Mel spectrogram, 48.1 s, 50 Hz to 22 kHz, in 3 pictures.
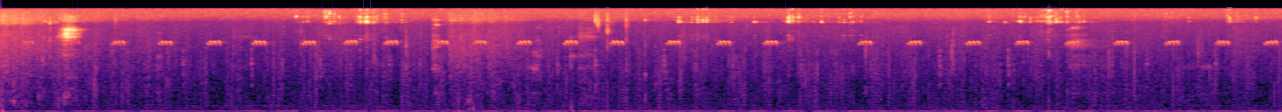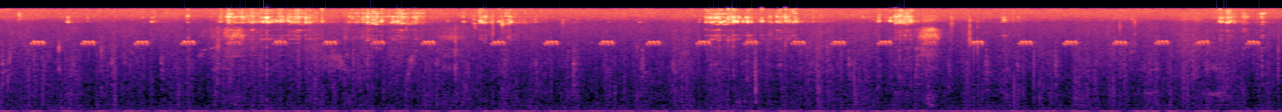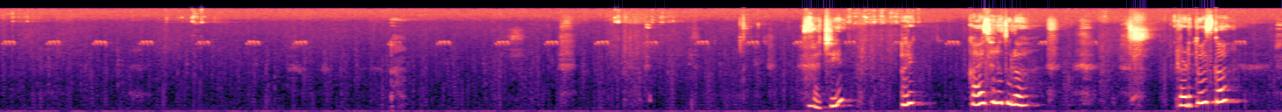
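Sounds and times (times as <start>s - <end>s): crickets chirping: 0.0s - 48.0s
low steady hum: 0.0s - 48.0s.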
